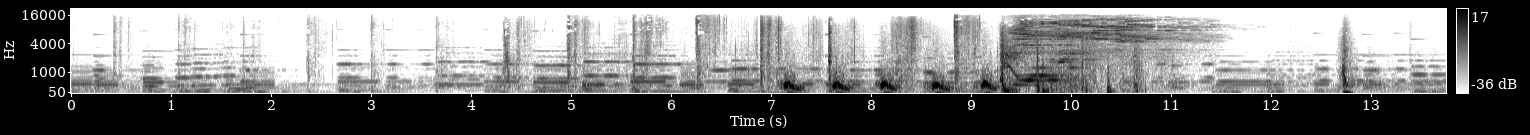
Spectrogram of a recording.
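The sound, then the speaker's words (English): Punches landing in a classic-mode arcade video game where accuracy earns no bonus: many quick, sharp thwacks over ringing game tones, growing denser toward the middle, then a burst of crashing noise. “You don't get bonuses based on accuracy, so you can punch, and punch.”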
